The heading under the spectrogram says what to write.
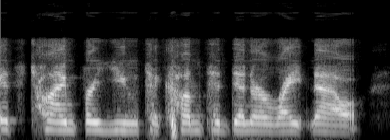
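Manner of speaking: tense, harsh voice with a rough edge. Speaker demonstrates how an adult tells kids to come to dinner, with a rough-edged voice. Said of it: "you can hear that rough edge to my voice".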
